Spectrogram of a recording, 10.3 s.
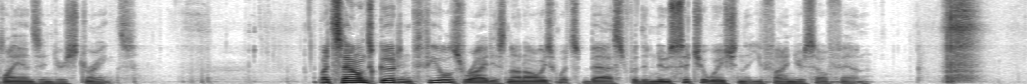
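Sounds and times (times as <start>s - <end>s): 
speech: 0.0s - 1.4s, 3.2s - 8.8s
person sniffing: 9.3s - 10.0s.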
